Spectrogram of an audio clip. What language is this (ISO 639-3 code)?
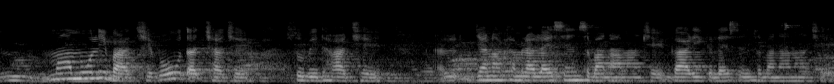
mai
